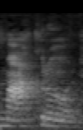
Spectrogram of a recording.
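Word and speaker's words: معكرون: making Lebanese macroons uh in Arabic it's pronounced macaron now these are not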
